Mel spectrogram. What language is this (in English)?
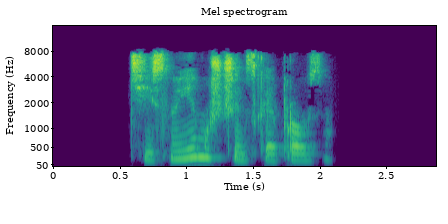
Belarusian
